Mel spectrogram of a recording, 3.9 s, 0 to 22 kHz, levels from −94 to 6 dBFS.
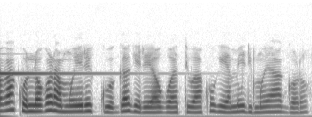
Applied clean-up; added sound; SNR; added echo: none; Piano; 13 dB; none.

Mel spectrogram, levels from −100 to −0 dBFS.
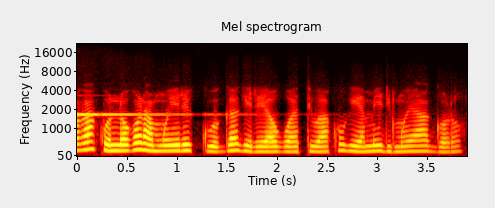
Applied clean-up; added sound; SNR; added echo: neural mask model RNNoise.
